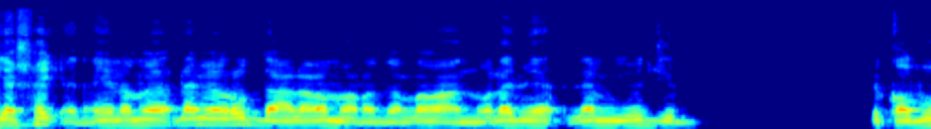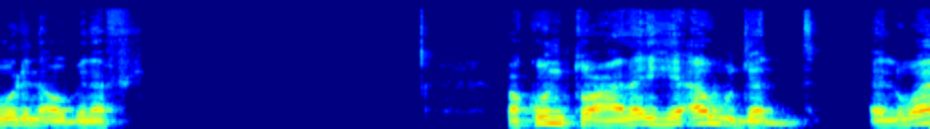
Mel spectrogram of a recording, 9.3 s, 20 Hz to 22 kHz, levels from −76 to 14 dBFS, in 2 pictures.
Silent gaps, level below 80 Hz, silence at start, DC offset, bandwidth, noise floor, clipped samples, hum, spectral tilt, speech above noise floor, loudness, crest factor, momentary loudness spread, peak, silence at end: none; -70 dBFS; 0 s; under 0.1%; 17 kHz; -87 dBFS; under 0.1%; none; -7 dB/octave; 67 dB; -21 LUFS; 16 dB; 10 LU; -4 dBFS; 0 s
